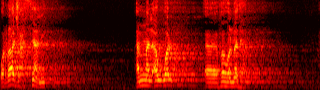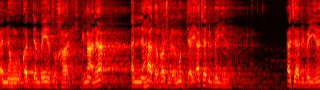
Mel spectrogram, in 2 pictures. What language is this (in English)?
Arabic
